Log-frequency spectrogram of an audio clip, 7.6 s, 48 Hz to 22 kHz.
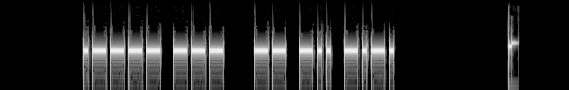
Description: Morse code, heard as a keyed tone, about 20 wpm, 700 Hz. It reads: 1O MDC
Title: Winter Field Day Exchanges 20wpm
